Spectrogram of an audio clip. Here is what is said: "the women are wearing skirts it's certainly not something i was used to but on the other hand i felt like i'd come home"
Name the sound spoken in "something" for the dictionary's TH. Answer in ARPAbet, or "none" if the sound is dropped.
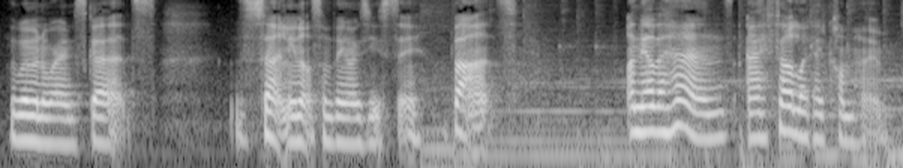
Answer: TH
